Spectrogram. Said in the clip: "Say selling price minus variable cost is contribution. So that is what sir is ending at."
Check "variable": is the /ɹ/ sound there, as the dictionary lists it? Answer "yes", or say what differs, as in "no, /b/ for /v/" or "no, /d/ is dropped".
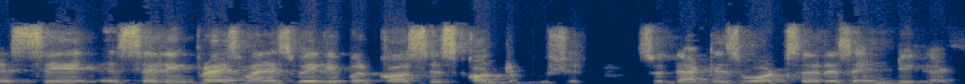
no, /l/ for /ɹ/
